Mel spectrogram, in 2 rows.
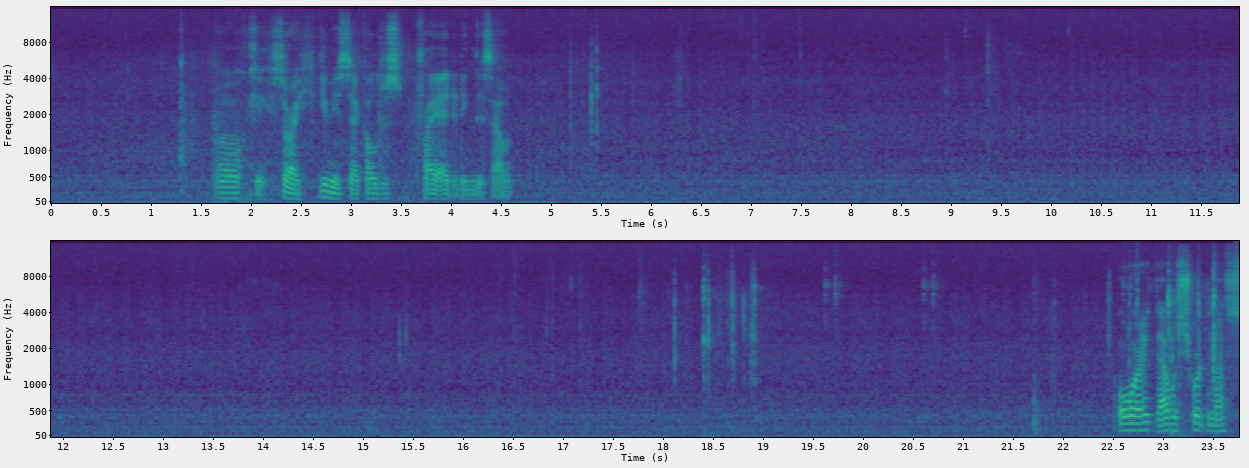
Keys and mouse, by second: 7.0-8.9 middle drag, 16.5 click, 16.5 middle click, 18.7 ctrl+r, 22.6 click, 23.2 shift+click.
